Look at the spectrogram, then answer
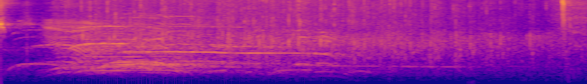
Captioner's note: เสียงปรบมือ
